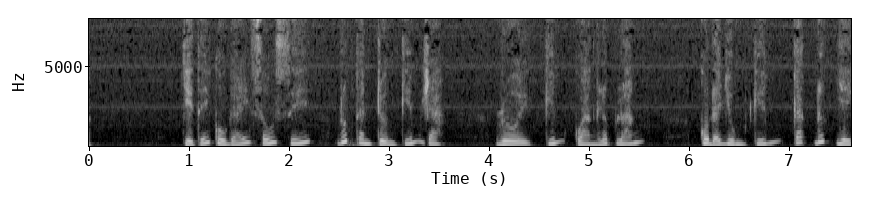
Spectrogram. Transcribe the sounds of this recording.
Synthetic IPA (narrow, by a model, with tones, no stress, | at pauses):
t͡ɕḭ˧˩t̪ʰə˨˦jko˧ɣaː˨˦jsə˨˦wsi˨˦ | zu˦˥p̚t̪ʰa˧jŋ̟t͡ɕɨ˨˩əŋki˨˦əmzaː˧ | zo˨˩jki˨˦əmkwaː˨˩ŋlə˦˥p̚lwaː˨˦n | ko˧ɗa̰ː˧˥˩zʊ˨˩ŋ͡mki˨˦əmkaː˦˥k̚ɗɨ˦˥k̚zə˧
